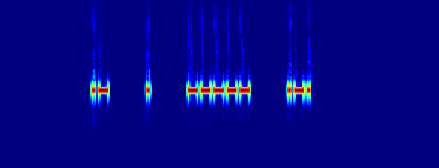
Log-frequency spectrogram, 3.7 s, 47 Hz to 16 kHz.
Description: Morse code, heard as a keyed tone, about 44 wpm, spaced as for 21 wpm, 690 Hz. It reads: AE0R
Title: USA Call Signs - 4 Characters - 4x Character Spacing - 45wpm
